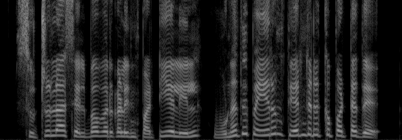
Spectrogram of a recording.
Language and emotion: Tamil, happy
